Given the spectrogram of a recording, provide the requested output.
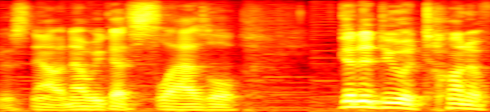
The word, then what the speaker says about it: Salazzle: We're going to bring in Salazzle. Wow, I called it Snazzle again. I'm doing it again. See, I get into the routine of saying it correctly, and then I go back to my old ways.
